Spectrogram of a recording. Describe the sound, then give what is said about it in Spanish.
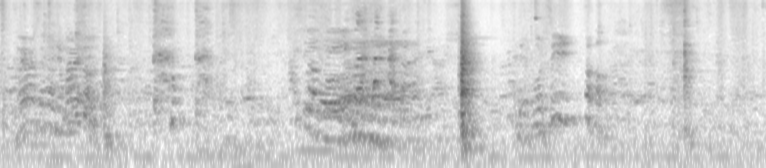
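A door opens with a single sharp knock-like clack midway, amid scattered voices, laughter and shuffling room noise. “se abren, la puerta.”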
